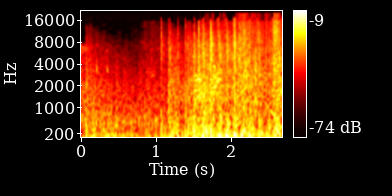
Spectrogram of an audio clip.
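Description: Light machine guns rattle in a rapid, sustained burst during a 1v1 battle in the strategy game Company of Heroes 2, the fire swelling toward the end over a busy battlefield backdrop.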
